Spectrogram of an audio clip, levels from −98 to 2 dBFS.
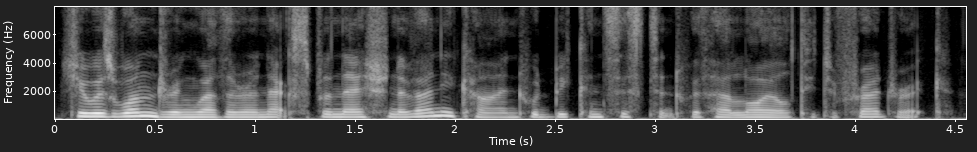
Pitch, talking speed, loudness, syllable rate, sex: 185 Hz, 225 wpm, -20 LUFS, 6.5 syllables/s, female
